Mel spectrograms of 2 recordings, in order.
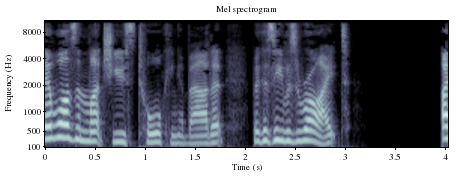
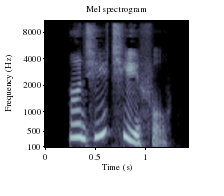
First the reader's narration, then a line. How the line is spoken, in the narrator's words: muttered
